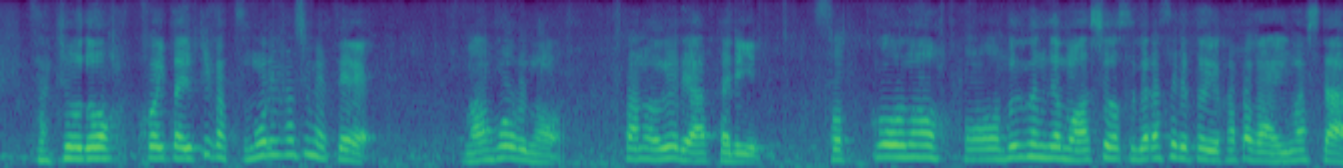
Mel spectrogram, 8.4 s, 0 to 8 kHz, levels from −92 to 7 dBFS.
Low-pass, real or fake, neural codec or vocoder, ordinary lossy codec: none; fake; codec, 16 kHz, 2 kbps, FreqCodec, smaller model; none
